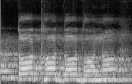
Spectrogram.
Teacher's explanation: जिह्वा हमारी दांत में स्पर्श करती है, दांत में आके टच करती है, त थ द ध न, तो इस दांत में छूती है, इसीलिए इसको कहते हैं दंत व्यंजन, दंत व्यंजन।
